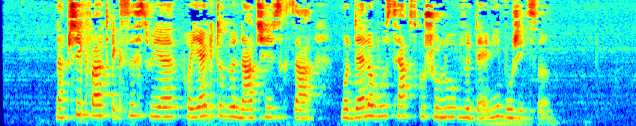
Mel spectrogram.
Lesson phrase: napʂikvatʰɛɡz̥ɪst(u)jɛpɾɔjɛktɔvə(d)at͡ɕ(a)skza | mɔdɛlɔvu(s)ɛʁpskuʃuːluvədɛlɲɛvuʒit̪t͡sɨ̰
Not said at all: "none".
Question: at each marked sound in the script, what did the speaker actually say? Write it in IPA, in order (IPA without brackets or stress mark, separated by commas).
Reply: u, n, i, s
